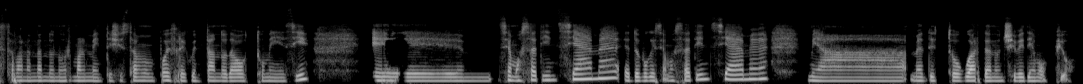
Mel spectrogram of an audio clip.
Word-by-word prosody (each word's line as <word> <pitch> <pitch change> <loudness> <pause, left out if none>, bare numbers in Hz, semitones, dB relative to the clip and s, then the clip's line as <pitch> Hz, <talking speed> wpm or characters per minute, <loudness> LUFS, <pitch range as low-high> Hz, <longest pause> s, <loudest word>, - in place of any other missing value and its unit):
stavano 175 0 -3
andando 175 0 -3
normalmente, 170 -1 -4
ci 170 - -3
stavamo 175 -1 -3
poi 185 +2 0
frequentando 170 0 -2
da 165 0 +3
8 165 0 -5
mesi; 165 +8 -1 0.6
e, 170 -2 +1
mhmm, 165 0 -7
siamo 190 -3 0
stati 200 +3 +1
insieme 255 +8 +3
e 180 - 0
dopo 175 0 +1
che 175 - +1
siamo 180 - -4
stati 185 +4 0
insieme 245 +1 +3 0.4
mi 180 -1 0
ha 165 0 -1
mi 175 -3 -2
ha - - 0
detto: 170 -1 -1
"Guarda, 175 -1 +4
non 165 0 -3
ci 170 - +3
vediamo 170 -1 0
più". - - -3
170 Hz, 170 wpm, -26 LUFS, 165-185 Hz, 0.6 s, Guarda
